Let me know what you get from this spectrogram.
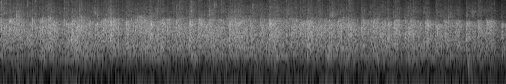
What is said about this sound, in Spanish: Amén. Aleluya. Dale el aplauso.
